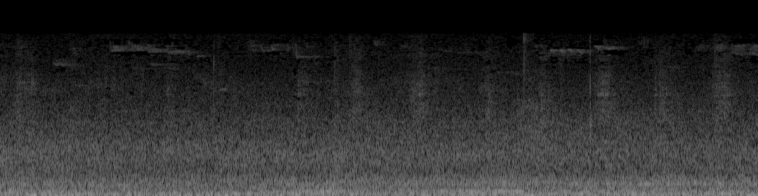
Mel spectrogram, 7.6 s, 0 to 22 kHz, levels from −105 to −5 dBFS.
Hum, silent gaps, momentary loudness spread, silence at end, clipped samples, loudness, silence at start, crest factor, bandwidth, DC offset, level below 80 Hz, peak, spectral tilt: none; none; 3 LU; 0 s; under 0.1%; -57 LUFS; 0 s; 14 dB; 11 kHz; under 0.1%; -58 dBFS; -42 dBFS; -6 dB/octave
